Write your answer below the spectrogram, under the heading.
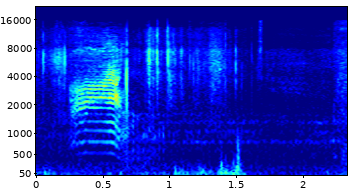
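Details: A friendly female tuxedo cat with no tail starts meowing loudly at the sight of her person. One clear, arching meow sounds early, followed by thumps and shuffling noises.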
